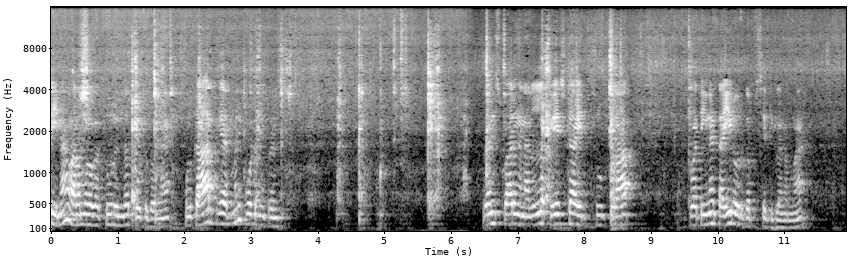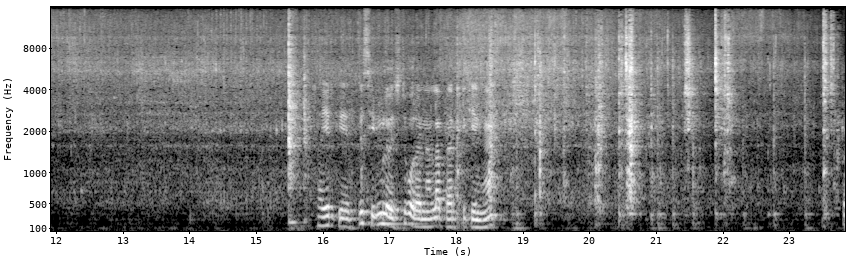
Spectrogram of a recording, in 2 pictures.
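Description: A metal spatula scrapes and clanks against a metal pot while stirring.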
